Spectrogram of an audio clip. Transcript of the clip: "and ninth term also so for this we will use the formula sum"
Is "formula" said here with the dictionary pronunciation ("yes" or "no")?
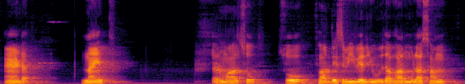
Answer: no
